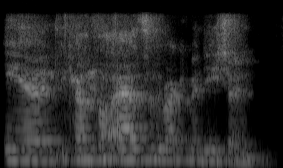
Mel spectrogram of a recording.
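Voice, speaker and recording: A woman judge conducting formal court proceedings in measured, procedural questions, heard on a courtroom recording. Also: medium pitch, steady tone, creaky. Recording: roomy courtroom audio from a distant mic.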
